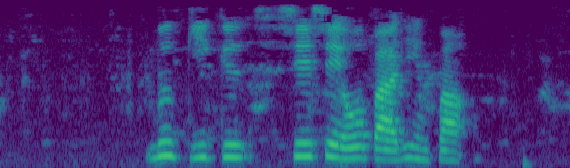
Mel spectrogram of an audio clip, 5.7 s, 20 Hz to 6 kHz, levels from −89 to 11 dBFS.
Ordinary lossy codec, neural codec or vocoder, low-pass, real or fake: MP3, 32 kbps; none; 5.4 kHz; real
